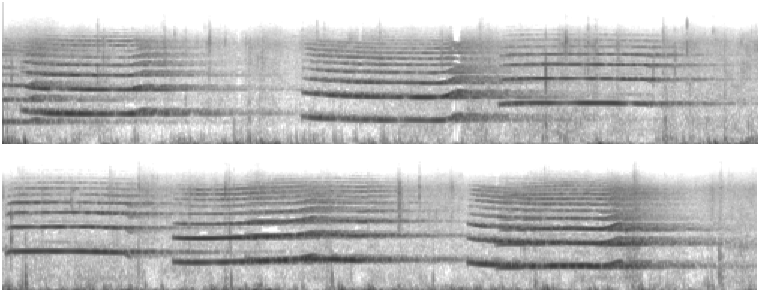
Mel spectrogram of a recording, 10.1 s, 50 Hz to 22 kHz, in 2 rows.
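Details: A family of Indri, the largest living lemur, sing in forest at Andasibe-Mantadia National Park, Madagascar, in July 2019. Long, trumpet-like wails swell and slide, several voices overlapping, with males high and females low.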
